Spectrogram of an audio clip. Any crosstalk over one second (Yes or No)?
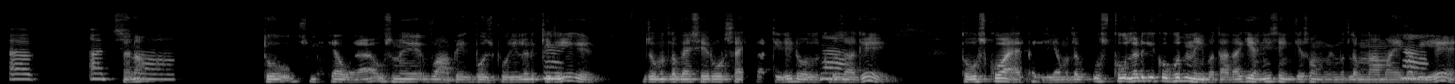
No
